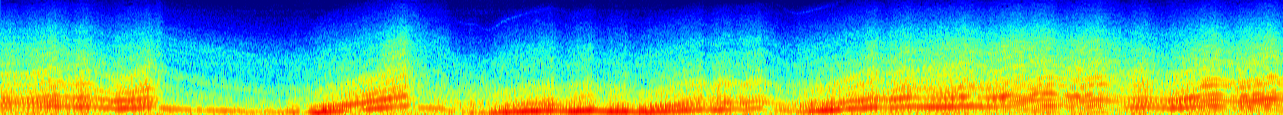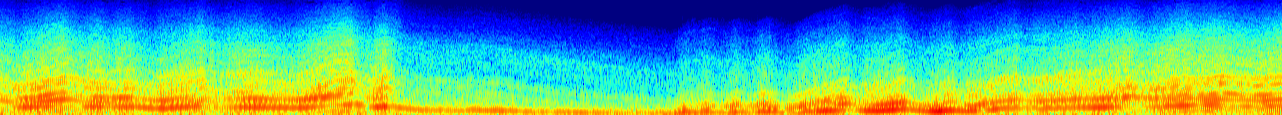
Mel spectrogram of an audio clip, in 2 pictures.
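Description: A car engine revs up and down, rising and dropping in pitch between gear shifts.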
